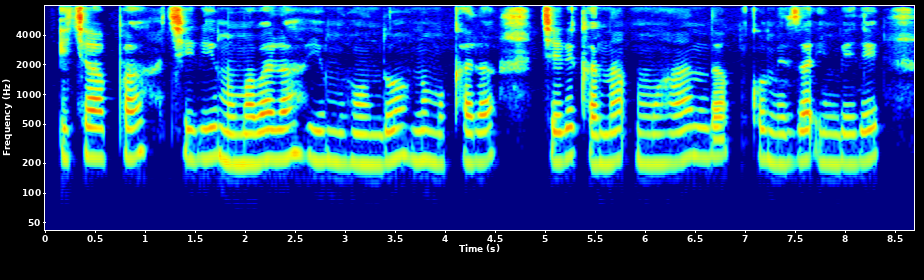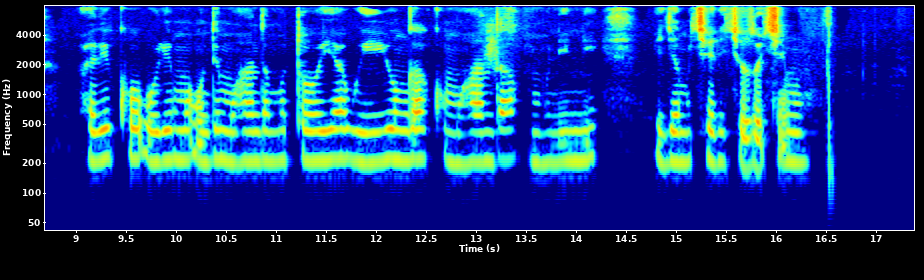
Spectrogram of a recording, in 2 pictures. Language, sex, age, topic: Kinyarwanda, female, 18-24, government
